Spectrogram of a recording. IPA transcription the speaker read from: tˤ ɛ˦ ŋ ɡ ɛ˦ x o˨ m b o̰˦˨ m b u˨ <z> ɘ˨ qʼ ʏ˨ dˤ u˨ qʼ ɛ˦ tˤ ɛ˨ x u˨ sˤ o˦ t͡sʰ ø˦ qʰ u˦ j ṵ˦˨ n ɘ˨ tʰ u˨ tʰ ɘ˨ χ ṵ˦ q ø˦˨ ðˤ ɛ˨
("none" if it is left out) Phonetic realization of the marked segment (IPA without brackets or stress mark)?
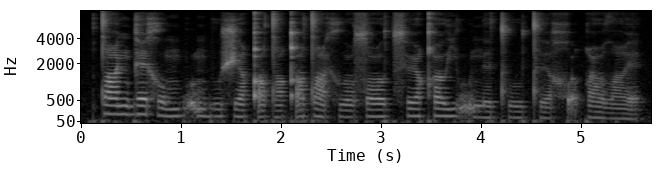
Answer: ʃ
